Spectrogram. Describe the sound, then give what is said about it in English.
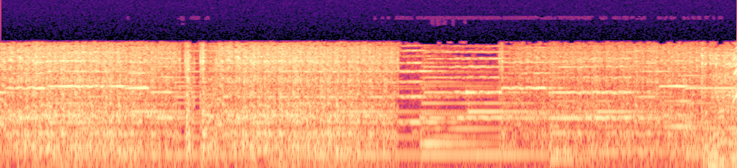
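An old French car's engine starts up and settles into a steady, loud, rattling churn, with a brief higher mechanical whine partway through before the rough running continues. No one speaks. “That's perfectly reliable, these French cars. There she goes.”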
